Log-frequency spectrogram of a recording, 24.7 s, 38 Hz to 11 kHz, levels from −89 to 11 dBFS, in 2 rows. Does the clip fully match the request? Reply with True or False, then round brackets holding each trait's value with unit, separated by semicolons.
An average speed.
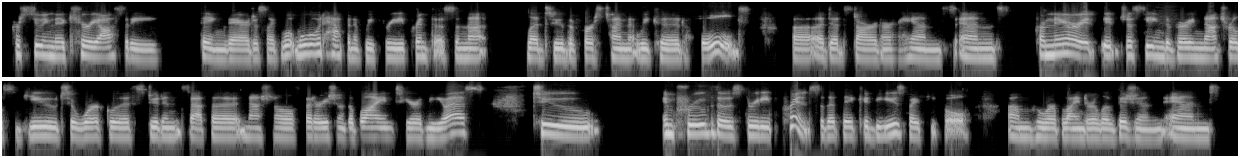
True (195 wpm)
